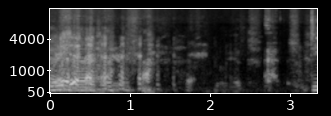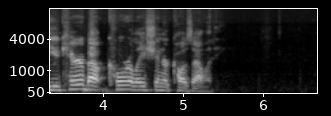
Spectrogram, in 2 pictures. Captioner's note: laughter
